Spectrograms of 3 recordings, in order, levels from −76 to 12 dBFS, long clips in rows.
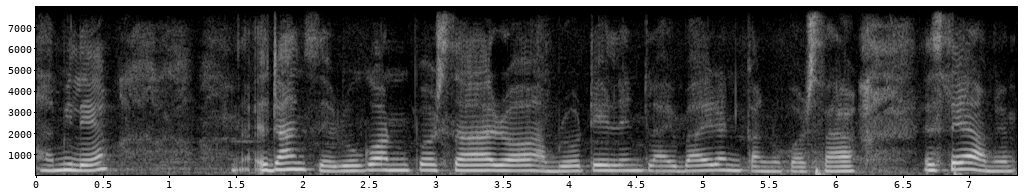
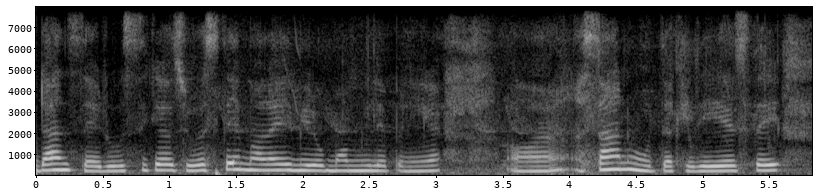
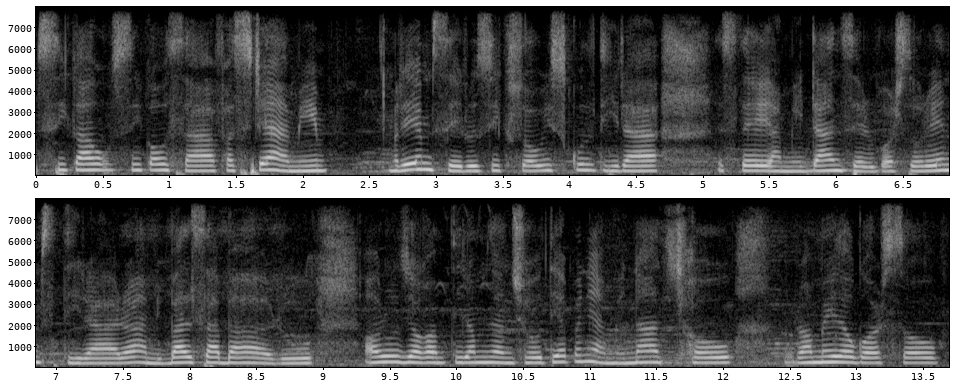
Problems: continuous background conversations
